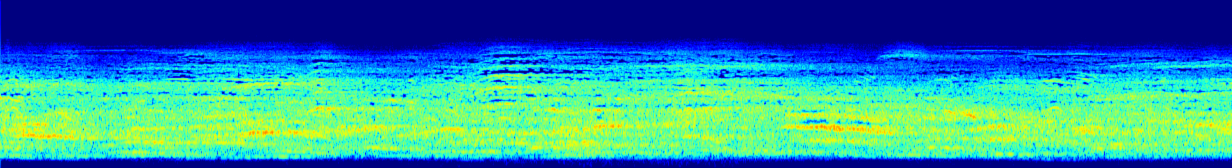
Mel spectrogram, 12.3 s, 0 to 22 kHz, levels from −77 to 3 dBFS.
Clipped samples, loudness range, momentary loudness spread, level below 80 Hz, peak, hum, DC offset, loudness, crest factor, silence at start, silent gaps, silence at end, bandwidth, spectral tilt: under 0.1%; 1 LU; 4 LU; -88 dBFS; -8 dBFS; none; under 0.1%; -20 LUFS; 14 dB; 0 s; none; 0 s; 9.4 kHz; 1 dB/octave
